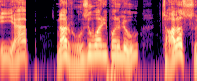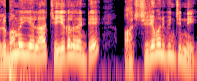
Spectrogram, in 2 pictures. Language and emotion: Telugu, surprised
